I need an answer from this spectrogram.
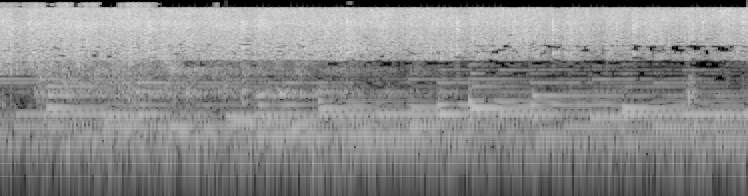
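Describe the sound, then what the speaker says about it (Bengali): Cashews and raisins frying in hot ghee give a loud, dense, steady hiss close up, with a faint tonal hum running underneath. "কাজু আর কিশমিশগুলো এখন আমি ঘিয়ের মধ্যে ভাজতে থাকবো যতক্ষণ না হালকা বাদামি কালার চলে আসে"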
